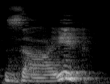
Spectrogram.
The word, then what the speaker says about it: Zeit: MEIN यानी mine, ZEIT जाइट, KEIN Kine. तो इसका उच्चारण EI का उच्चारण होता है आई।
